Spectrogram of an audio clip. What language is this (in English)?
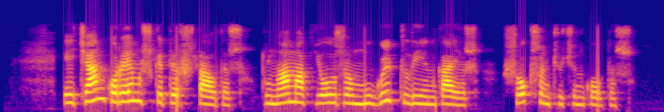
Mari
